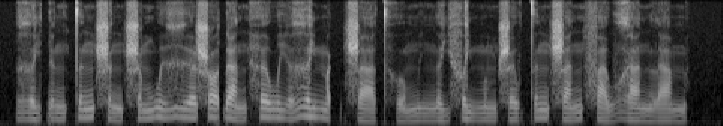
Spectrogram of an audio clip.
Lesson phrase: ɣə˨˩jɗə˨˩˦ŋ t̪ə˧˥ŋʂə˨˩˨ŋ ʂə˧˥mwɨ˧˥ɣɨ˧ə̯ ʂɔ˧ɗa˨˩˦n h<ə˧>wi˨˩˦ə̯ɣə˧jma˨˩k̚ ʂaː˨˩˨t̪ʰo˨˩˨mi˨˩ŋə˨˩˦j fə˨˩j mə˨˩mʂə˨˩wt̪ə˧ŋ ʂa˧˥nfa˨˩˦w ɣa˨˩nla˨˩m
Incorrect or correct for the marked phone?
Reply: incorrect: əː˧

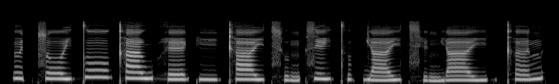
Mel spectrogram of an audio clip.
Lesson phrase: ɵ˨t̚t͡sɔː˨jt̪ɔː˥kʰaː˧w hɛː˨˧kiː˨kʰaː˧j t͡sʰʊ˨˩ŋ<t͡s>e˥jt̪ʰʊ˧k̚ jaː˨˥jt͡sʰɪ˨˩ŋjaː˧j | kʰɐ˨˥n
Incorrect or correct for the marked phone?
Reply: correct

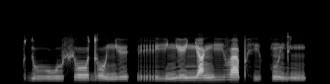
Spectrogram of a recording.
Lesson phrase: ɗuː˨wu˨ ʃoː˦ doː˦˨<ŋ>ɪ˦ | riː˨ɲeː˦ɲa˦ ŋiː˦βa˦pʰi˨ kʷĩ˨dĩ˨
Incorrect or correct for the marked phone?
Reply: incorrect: ɲ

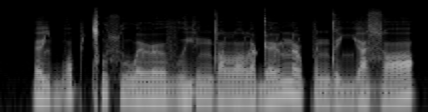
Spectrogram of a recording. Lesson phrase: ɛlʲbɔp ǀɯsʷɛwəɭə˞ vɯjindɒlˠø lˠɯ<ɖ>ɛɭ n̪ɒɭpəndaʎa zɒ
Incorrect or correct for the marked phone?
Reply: correct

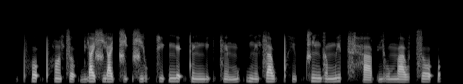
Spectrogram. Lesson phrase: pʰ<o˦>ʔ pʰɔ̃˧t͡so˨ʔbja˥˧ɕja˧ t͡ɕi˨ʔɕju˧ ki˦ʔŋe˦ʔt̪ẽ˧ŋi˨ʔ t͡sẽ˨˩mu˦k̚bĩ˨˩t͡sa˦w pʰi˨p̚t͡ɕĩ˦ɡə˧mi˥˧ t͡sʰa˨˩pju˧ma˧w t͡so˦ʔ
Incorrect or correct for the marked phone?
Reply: correct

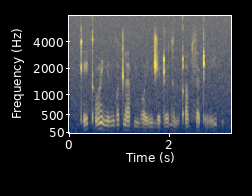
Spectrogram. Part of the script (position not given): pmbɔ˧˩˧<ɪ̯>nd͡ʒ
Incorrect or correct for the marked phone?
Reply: correct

